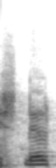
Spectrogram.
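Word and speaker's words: Schnapps: और स्नैप्स pronounce जैसे a German drink made from grain, एक जर्मन ड्रिंक होता है स्नैप्स का मतलब, जो कि अनाज से मिलकर बनता है।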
